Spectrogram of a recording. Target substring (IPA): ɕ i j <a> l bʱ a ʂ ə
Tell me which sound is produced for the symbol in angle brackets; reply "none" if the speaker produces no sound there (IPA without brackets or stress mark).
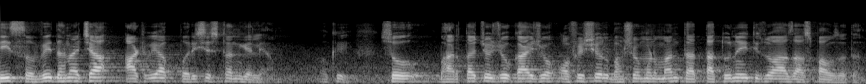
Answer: ə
